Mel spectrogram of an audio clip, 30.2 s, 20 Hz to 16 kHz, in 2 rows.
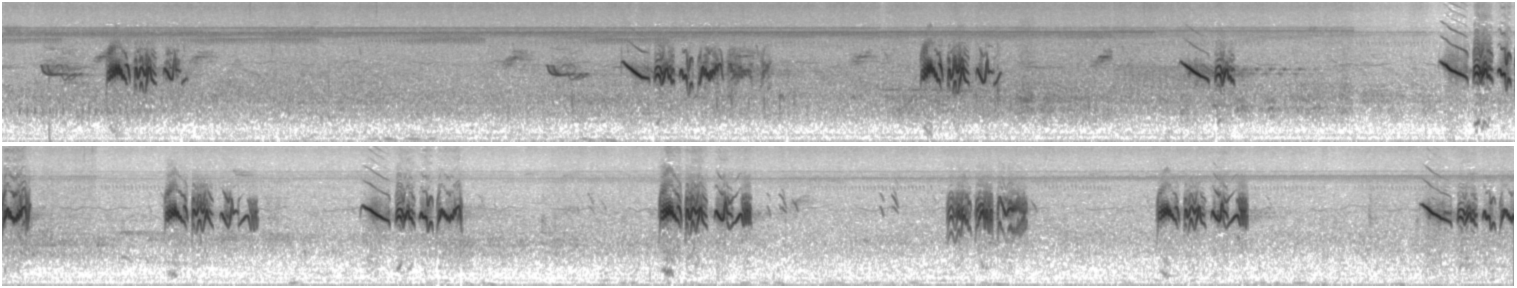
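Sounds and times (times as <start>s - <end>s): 
faint steady insect hum: 0.0s - 30.2s
eastern bluebird singing its full song: 0.4s - 2.2s, 5.0s - 7.8s, 11.8s - 13.1s, 14.4s - 15.5s, 16.8s - 17.8s, 18.7s - 20.0s, 20.9s - 23.2s, 23.9s - 25.5s, 26.6s - 27.8s, 29.3s - 30.2s.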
